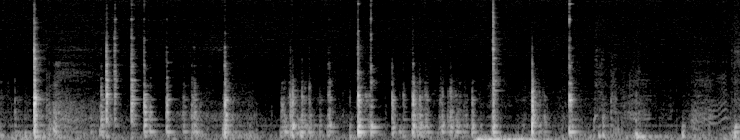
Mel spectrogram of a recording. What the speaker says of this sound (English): And loosen up this supply nut.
